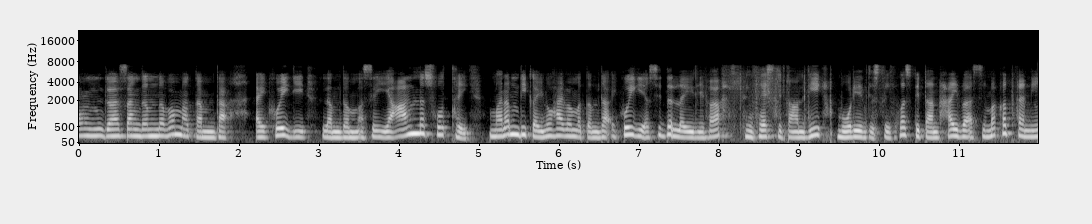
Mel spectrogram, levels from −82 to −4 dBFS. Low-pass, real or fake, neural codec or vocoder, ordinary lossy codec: 7.2 kHz; fake; codec, 16 kHz, 1 kbps, FunCodec, trained on Chinese and English, 50 frames a second; none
